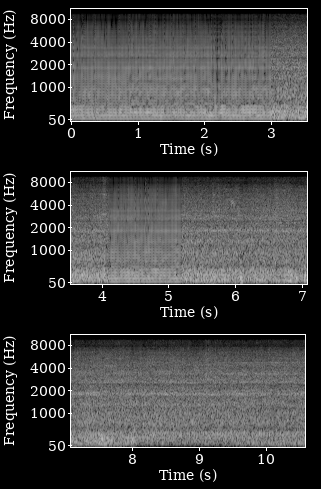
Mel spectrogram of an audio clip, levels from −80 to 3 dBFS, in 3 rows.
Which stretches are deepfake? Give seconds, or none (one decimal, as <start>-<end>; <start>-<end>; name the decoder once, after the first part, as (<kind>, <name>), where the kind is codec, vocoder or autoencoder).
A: 0.0-3.0 (vocoder, BigVGAN v2); 4.1-5.2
